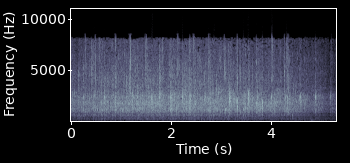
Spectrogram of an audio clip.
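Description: A conference audience at an Ontario finance minister's address breaks into steady, dense applause that holds at an even level throughout and tapers slightly at the very end, with no talking over it.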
